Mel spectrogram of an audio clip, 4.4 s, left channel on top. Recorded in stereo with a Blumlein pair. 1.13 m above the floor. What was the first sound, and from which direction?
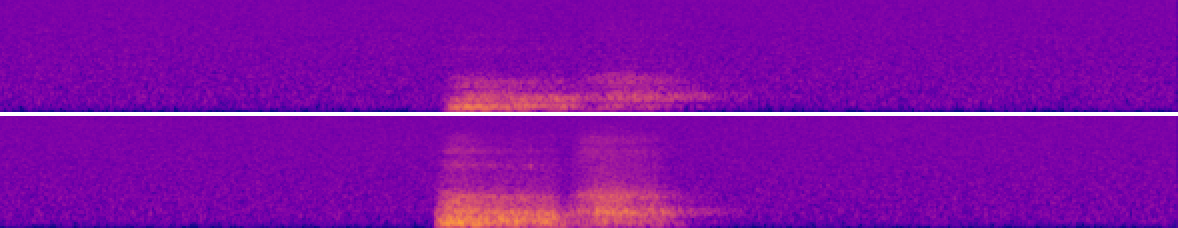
Breathing, 45° right.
